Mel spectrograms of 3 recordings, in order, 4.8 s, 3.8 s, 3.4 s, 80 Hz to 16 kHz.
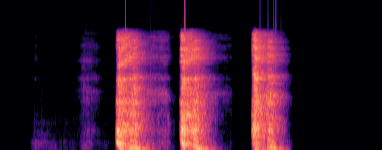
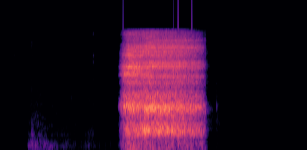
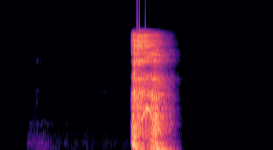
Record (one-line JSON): {"three_cough_length": "4.8 s", "three_cough_amplitude": 30001, "three_cough_signal_mean_std_ratio": 0.35, "exhalation_length": "3.8 s", "exhalation_amplitude": 4578, "exhalation_signal_mean_std_ratio": 0.42, "cough_length": "3.4 s", "cough_amplitude": 24871, "cough_signal_mean_std_ratio": 0.27, "survey_phase": "beta (2021-08-13 to 2022-03-07)", "age": "45-64", "gender": "Male", "wearing_mask": "No", "symptom_none": true, "smoker_status": "Never smoked", "respiratory_condition_asthma": false, "respiratory_condition_other": false, "recruitment_source": "REACT", "submission_delay": "2 days", "covid_test_result": "Negative", "covid_test_method": "RT-qPCR", "influenza_a_test_result": "Negative", "influenza_b_test_result": "Negative"}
